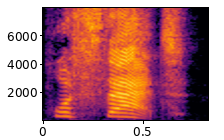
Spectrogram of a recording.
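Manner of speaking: put-on high, loud old woman's outcry; startled high-pitched yelp of a question; startled cry. A narrator's reading. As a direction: cry out in sudden alarm. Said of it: "cried the old woman, starting up".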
